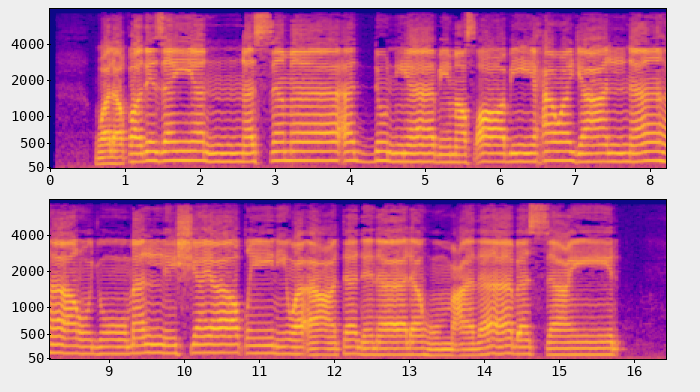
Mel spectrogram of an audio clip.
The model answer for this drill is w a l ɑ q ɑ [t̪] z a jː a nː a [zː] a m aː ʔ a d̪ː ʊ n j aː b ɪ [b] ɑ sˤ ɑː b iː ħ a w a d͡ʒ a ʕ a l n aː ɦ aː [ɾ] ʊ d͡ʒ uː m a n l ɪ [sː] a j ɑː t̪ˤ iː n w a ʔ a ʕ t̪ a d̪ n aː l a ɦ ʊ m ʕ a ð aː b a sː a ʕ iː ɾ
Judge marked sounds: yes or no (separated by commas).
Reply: no, no, no, yes, no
